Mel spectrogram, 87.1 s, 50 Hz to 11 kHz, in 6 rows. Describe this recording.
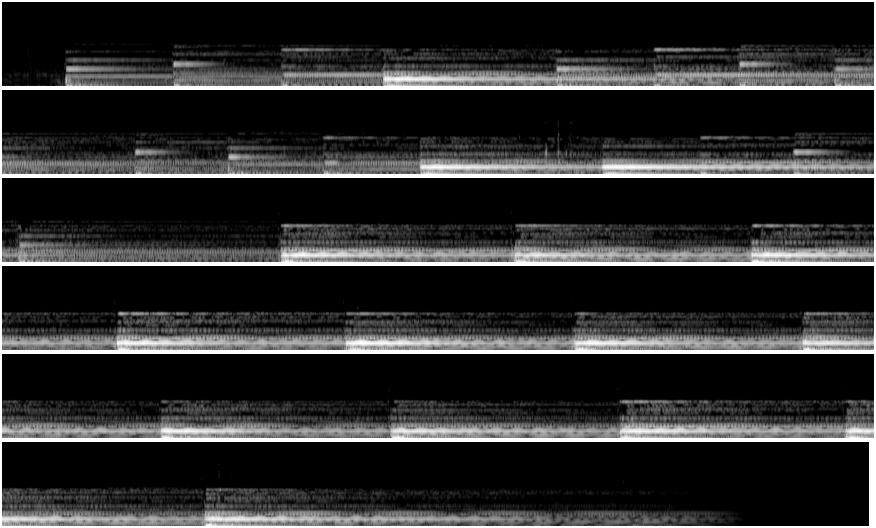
Chime 01 Hour 12 Mellowed
Mantle clock striking 12. Recorded on Tascam DR-1 with Tascam TM-ST-1 microphone. Mellowed, echoed a little, slowed ~50% Audacity 1.2 Beta (Unicode).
